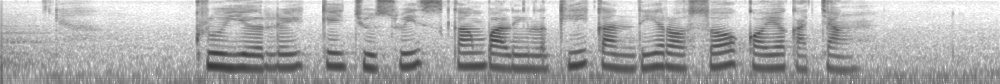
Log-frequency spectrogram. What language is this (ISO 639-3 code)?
jav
